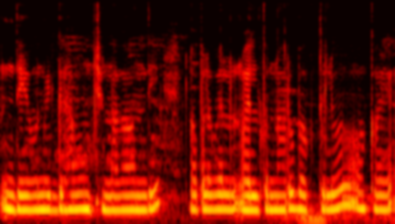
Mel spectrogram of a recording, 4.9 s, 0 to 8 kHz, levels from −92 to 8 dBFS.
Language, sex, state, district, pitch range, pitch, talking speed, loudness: Telugu, female, Andhra Pradesh, Krishna, 195-205 Hz, 200 Hz, 120 wpm, -27 LUFS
